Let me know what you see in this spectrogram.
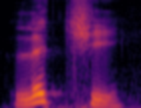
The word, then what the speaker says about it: Ledaig: Lecce. – Lecce, even though it's spelt with a D, LEDAIG, but it's Lecce. – So I was under the impression that it was called the Ledaig, and I've been calling it that for the last 6 months since it's been in my cupboard along with the other whiskies.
